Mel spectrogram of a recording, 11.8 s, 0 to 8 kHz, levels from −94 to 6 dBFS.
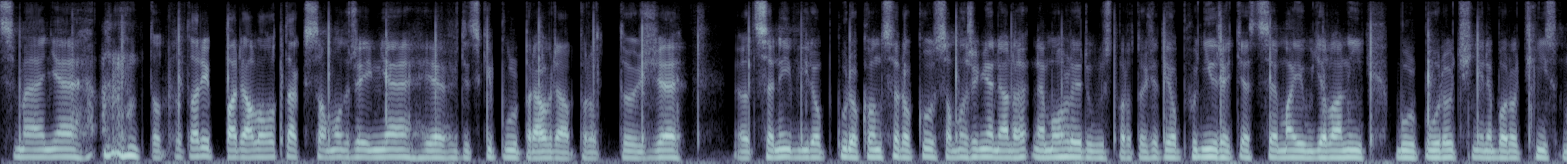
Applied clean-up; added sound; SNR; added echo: neural diffusion model UNIVERSE++.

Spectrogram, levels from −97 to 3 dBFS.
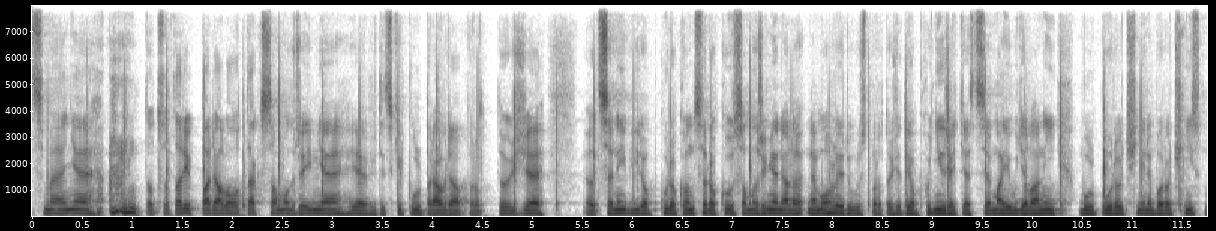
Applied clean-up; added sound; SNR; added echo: neural mask model RNNoise.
